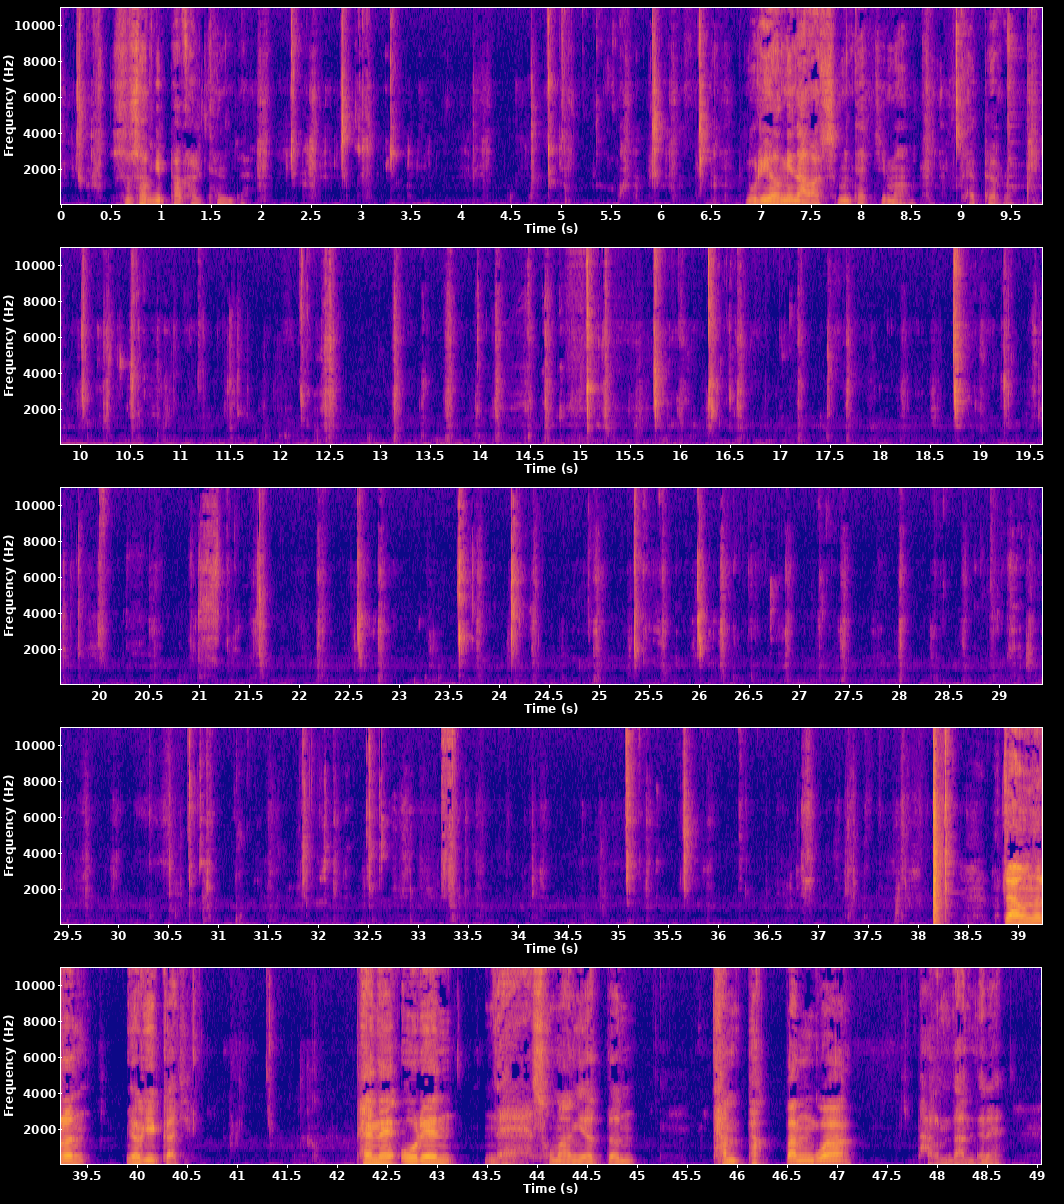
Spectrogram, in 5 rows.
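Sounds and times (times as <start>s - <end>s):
person chewing with lip smacks: 1.9s - 6.8s, 8.6s - 38.5s.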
